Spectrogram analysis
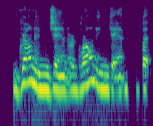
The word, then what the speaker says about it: Groningen: And it looks like, well, it looks like Groningen or Groningen, but how it's really pronounced because of that G is Groningen, Groningen.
